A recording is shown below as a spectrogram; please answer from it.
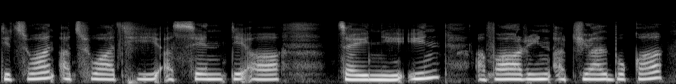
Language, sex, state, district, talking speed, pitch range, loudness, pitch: Mizo, female, Mizoram, Aizawl, 150 wpm, 230-245 Hz, -13 LUFS, 235 Hz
